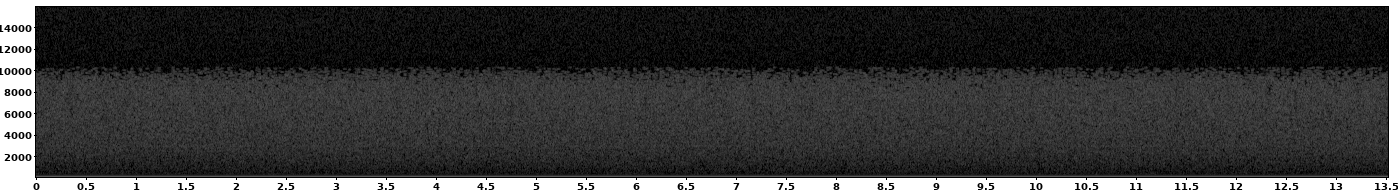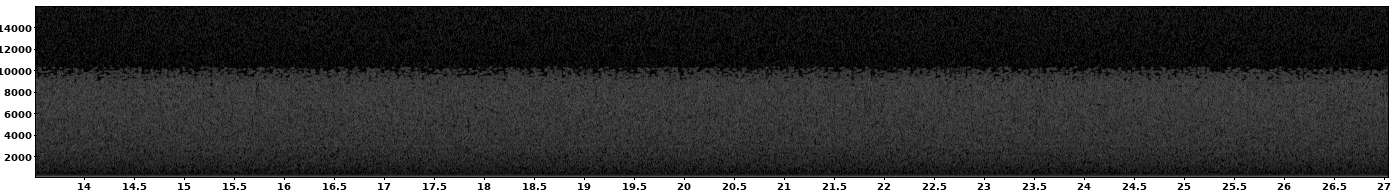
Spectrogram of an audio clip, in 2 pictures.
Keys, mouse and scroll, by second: 16.8 scroll down 1, 17.3-18.7 scroll up 1, 18.7 click, 21.1-21.7 scroll down 1, 21.7 click.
